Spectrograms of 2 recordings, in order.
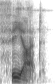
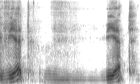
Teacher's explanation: Okay, if I say Viet, Viet, the V sound is voiced. The F sound in fiat is voiceless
